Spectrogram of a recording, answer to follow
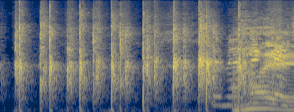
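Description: Hands clapping a quick, even beat, about six or seven claps a second, keeping time for a vallenato song. Voices are faint underneath, and a man's voice comes in near the end.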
